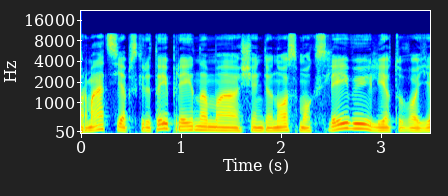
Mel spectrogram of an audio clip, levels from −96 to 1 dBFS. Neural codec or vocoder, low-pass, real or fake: none; 9.9 kHz; real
